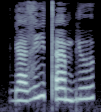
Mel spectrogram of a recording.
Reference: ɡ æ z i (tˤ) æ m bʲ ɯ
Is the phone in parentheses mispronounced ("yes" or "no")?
yes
